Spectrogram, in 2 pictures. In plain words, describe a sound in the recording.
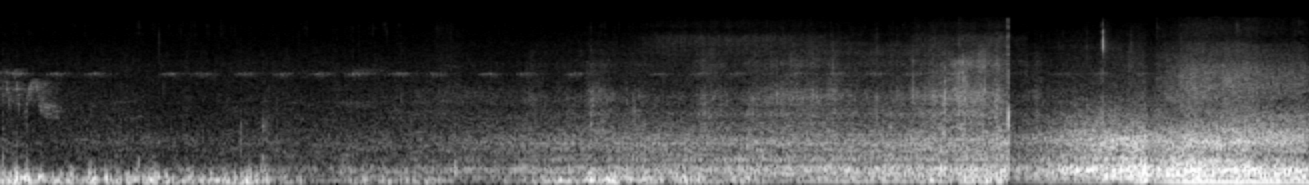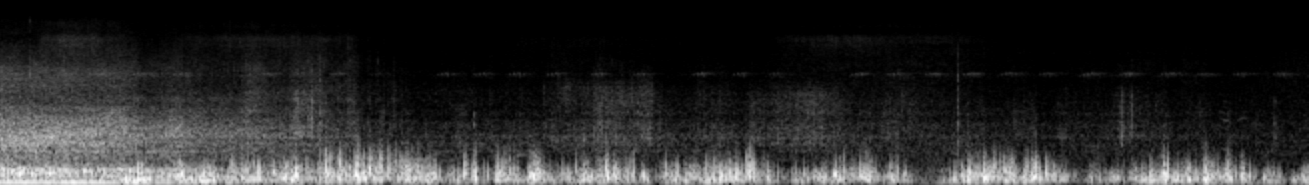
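Wind gusts and rustles leaves outdoors.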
